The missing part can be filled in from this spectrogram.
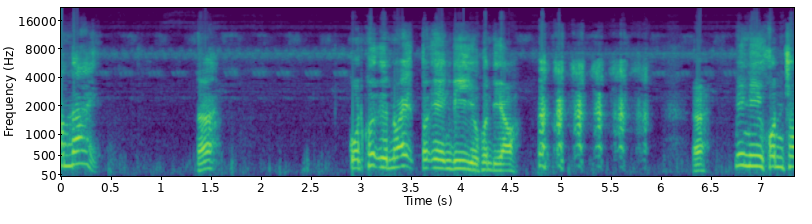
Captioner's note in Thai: เสียงหัวเราะ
